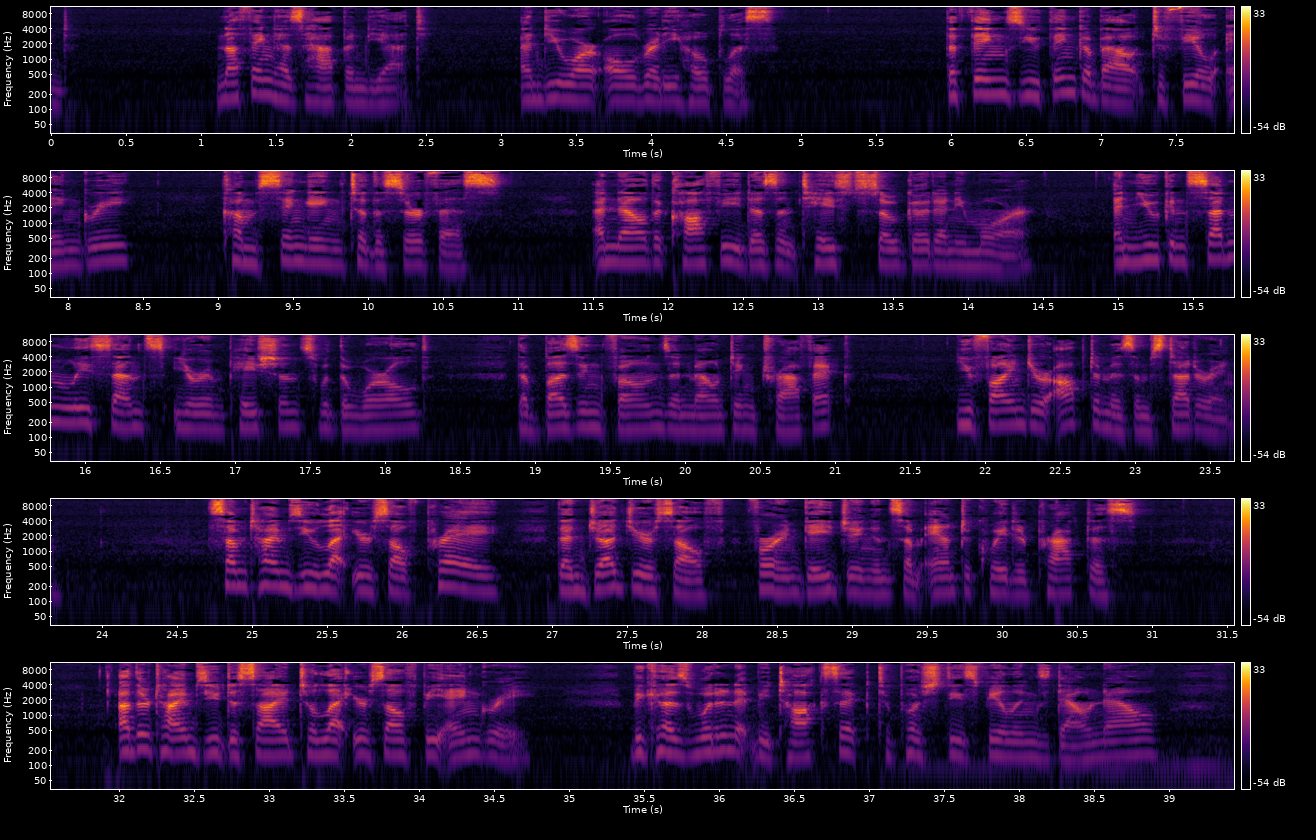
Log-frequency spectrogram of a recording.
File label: Two Voices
